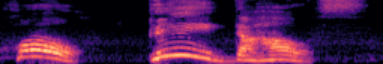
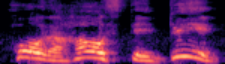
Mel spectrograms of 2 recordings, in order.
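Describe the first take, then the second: First: "Ho" high and loud, "big" drawn out slowly; emphatic pidgin. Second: Hawaiian pidgin exclamation, loud high start. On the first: Local stressing how large the house was, "big" stretched emphatically. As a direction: put heavy weight on a long "big" in Hawaiian pidgin. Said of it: "wanted to really emphasize how large". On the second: Local just saying the house is large, Hawaiian pidgin. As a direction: call it out in everyday Hawaiian pidgin. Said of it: "not just say". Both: Shown as a demonstration.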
